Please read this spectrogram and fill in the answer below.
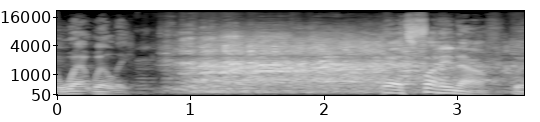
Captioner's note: audience laughing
